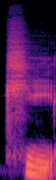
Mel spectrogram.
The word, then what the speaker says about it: Cay: ocean key and yes it is pronounced key i'm not sure why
